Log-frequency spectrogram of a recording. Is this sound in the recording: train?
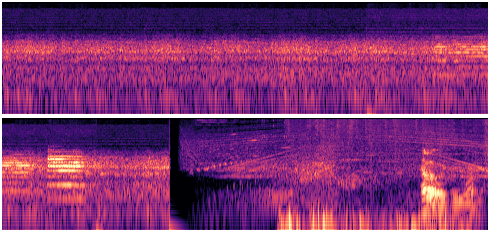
yes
